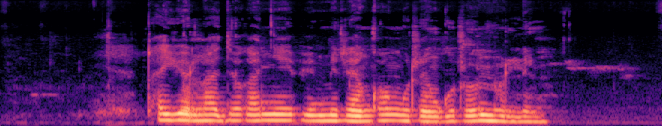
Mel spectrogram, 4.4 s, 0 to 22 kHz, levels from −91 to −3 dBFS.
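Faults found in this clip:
Nothing stood out on listening to this speech recording.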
